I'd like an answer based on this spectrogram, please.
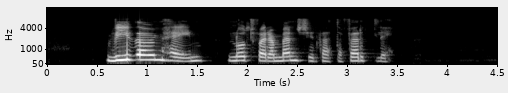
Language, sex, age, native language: Icelandic, female, 20-29, Icelandic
